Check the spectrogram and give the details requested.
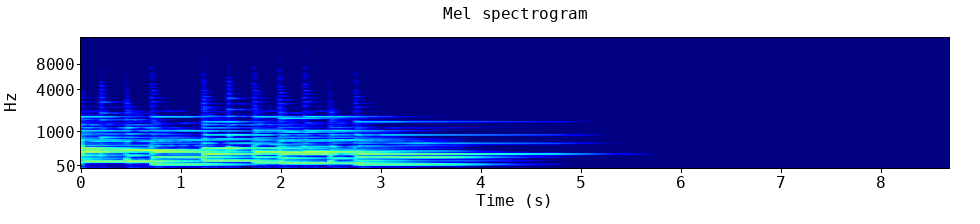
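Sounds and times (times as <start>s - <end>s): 
harp: 0.0s - 5.0s.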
